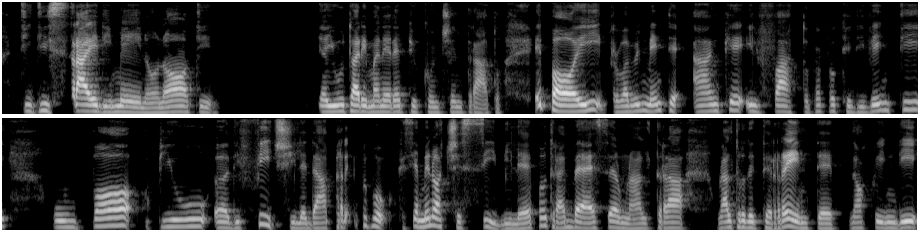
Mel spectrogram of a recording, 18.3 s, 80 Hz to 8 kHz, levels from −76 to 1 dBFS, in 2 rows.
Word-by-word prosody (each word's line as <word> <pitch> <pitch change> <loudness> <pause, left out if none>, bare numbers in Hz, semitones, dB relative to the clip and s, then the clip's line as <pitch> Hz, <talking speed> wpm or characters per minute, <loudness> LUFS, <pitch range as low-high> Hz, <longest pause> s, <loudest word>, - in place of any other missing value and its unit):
ti 165 -1 -7
distrae 170 -1 +6
di 145 -2 -3
meno, 135 -4 0
no, 145 +3 +2
ti 135 -5 -8 1.1
ti 155 - -2
aiuta 160 +2 +4
a - - +9
rimanere 150 0 0
più 150 -2 -10
concentrato. 135 -1 -8 0.3
E - - -1
poi 165 - +7
probabilmente 165 +4 -2
anche 165 +5 -2
il 160 -1 -1
fatto 150 -1 -3
proprio 160 0 -9
che 145 -3 -9
diventi 185 +8 -4 0.5
un 165 0 -2
po' 205 +3 +4
più, 180 +2 -2
uhm, 150 - -2
difficile 150 - -3
da 140 +1 -4
pre 170 +2 -6
proprio 200 -3 -5
che - - -20
sia 160 +8 -2
meno 190 +4 +2
accessibile, 145 - -1
potrebbe 165 -6 -3
essere 145 +3 +1
un'altra 135 +2 -3 0.3
un 145 - -9
altro 160 +2 -1
deterrente, 145 -4 +1
no. 145 +1 -9
Quindi 155 - 0
155 Hz, 135 wpm, -23 LUFS, 140-170 Hz, 1.1 s, a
